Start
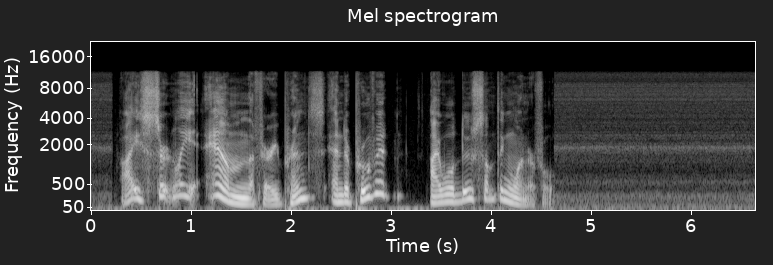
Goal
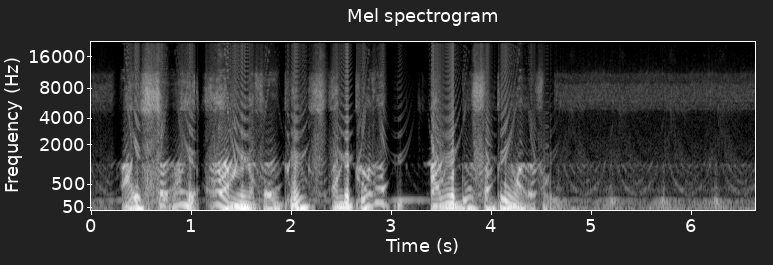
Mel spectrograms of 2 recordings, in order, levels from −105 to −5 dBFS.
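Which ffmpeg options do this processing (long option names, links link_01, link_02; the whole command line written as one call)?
ffmpeg -i in.wav -filter_complex "[0:a]afftfilt=real='re*(1-between(b*sr/4096,1300,5000))':imag='im*(1-between(b*sr/4096,1300,5000))':win_size=4096:overlap=0.75,afreqshift=-170,aphaser=in_gain=1:out_gain=1:delay=3.9:decay=0.79:speed=1.9:type=triangular,asplit=2[link_01][link_02];[link_02]acrusher=samples=19:mix=1:aa=0.000001:lfo=1:lforange=30.4:lforate=2,volume=-10.5dB[link_03];[link_01][link_03]amix=inputs=2:normalize=0,equalizer=frequency=1300:width=1.2:gain=5.5,volume=-4dB" out.wav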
